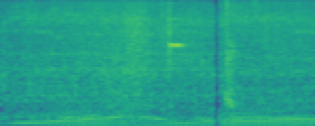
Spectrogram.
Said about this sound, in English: Maybe if I drive around a little bit, it might actually render in my scripts easier.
